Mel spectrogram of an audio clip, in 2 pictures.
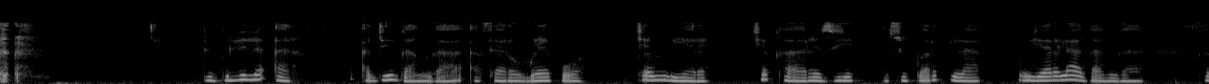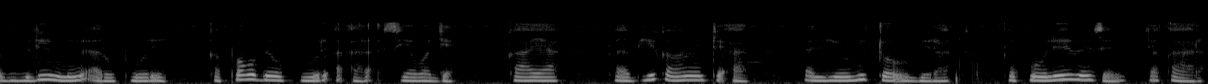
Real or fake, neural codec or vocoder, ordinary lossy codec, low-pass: real; none; AAC, 48 kbps; 7.2 kHz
